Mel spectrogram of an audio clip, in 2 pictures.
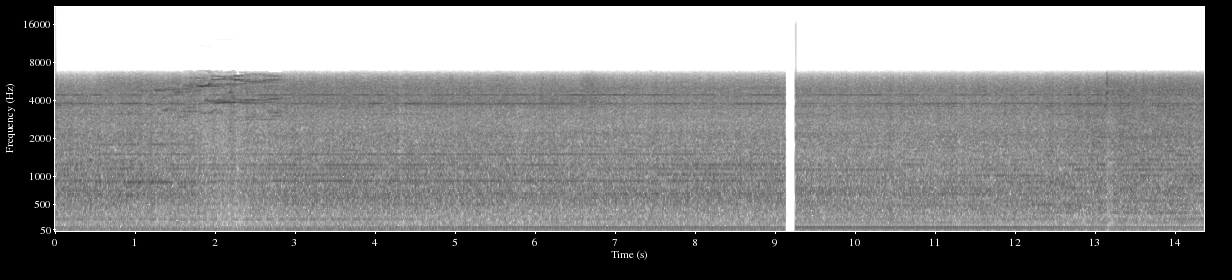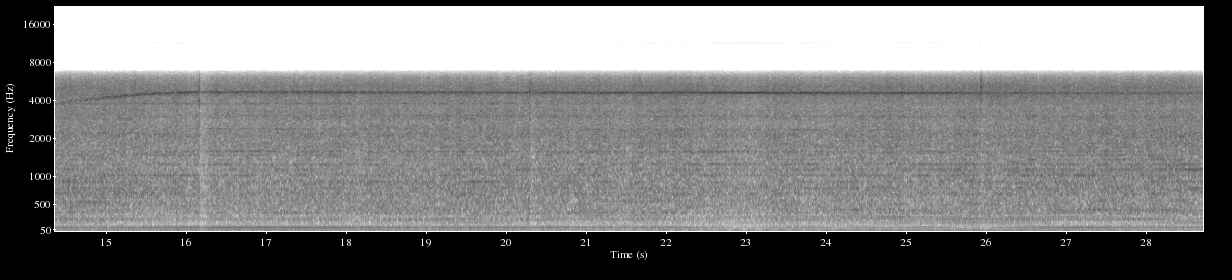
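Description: A passenger train of multilevel coaches moves through the terminal tracks, with wheels squealing on the curve. After a cut about 9 s in, an NJ Transit diesel locomotive stands idling with a steady low drone, and a high-pitched whine rises slightly and then holds about five seconds later.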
